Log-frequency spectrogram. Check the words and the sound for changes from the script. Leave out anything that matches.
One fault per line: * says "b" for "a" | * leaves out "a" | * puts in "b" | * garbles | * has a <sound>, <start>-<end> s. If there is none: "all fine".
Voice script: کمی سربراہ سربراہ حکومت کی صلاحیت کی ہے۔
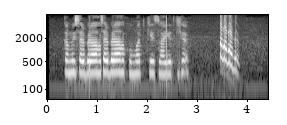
* has a chirp, 3.5-3.9 s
